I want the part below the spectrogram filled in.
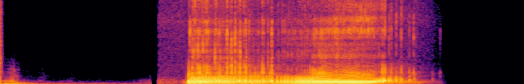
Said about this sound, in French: Quelqu'un a pété sur mon sandwich.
